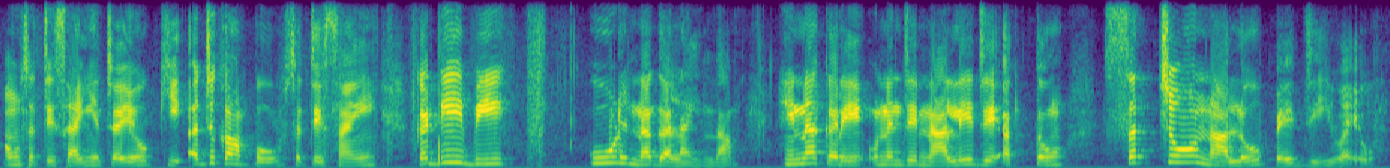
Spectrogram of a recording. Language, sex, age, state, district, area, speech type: Sindhi, female, 45-60, Madhya Pradesh, Katni, urban, spontaneous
